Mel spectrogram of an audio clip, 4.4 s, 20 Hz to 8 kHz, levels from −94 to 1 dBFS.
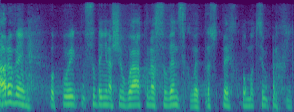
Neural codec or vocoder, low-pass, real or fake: codec, 16 kHz, 1.1 kbps, Voila-Tokenizer; 7.2 kHz; fake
